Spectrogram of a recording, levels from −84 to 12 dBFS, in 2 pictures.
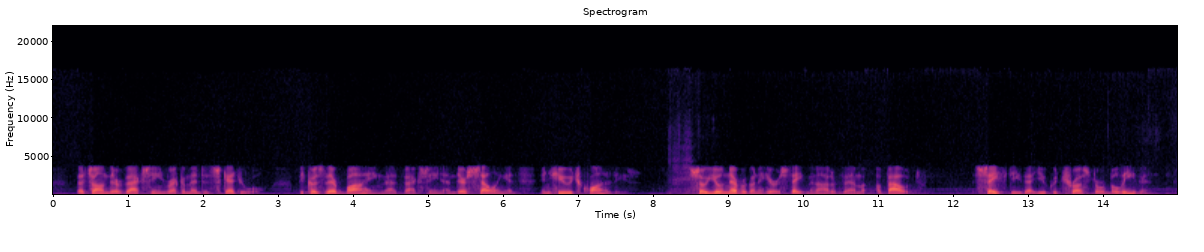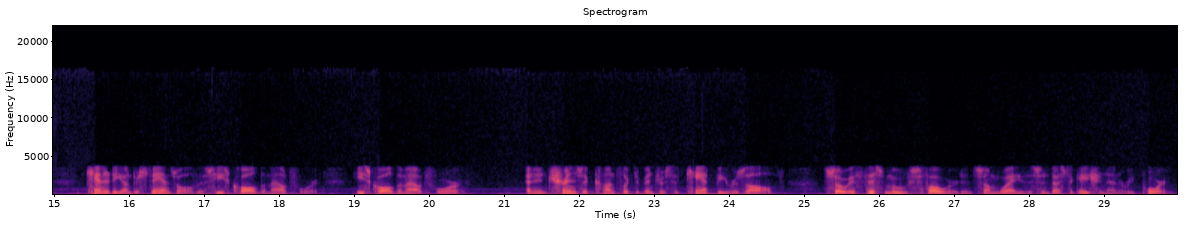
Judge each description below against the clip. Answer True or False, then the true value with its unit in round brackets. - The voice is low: True (90 Hz)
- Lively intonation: True (6.3 semitones)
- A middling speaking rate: True (150 wpm)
